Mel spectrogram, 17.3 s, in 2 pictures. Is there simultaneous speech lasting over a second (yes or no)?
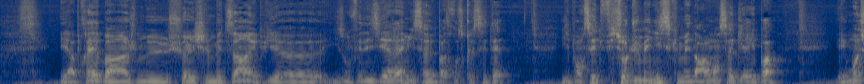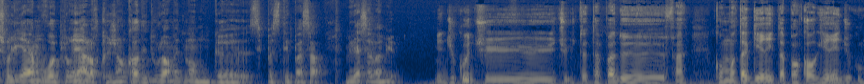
no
